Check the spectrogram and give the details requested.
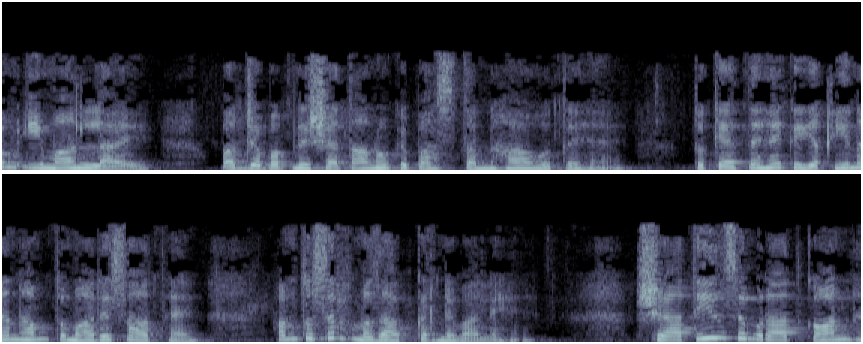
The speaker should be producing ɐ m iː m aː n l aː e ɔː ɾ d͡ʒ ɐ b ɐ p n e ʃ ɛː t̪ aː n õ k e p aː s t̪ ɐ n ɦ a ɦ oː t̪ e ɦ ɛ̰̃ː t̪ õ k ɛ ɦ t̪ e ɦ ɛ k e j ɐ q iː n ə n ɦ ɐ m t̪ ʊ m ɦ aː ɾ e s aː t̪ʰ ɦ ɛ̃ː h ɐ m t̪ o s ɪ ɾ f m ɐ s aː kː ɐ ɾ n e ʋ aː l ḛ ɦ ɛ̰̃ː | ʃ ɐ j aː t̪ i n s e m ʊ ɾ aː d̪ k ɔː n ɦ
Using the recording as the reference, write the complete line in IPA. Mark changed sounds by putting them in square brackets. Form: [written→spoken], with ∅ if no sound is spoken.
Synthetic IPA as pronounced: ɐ m iː m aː n l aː e ɔː ɾ d͡ʒ ɐ b ɐ p n e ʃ ɛː t̪ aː n õ k e p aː s t̪ ɐ n ɦ a ɦ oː t̪ e ɦ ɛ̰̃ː t̪ [õ→o] k ɛ ɦ t̪ e ɦ [ɛ→ɛ̃] k e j ɐ q iː n ə n ɦ ɐ m t̪ ʊ m ɦ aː ɾ e s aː t̪ʰ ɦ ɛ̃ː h ɐ m t̪ o s ɪ ɾ f m ɐ [s→z] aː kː ɐ ɾ n e ʋ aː l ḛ ɦ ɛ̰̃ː | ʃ ɐ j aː t̪ [i→iː] n s e m ʊ ɾ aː d̪ k ɔː n ɦ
